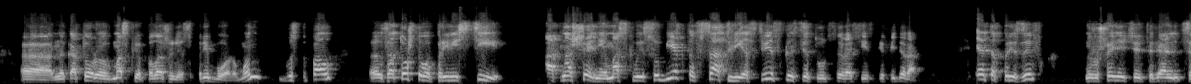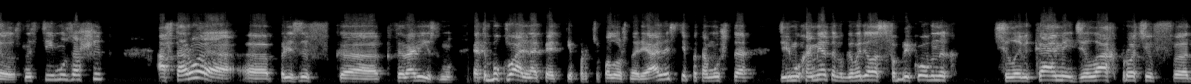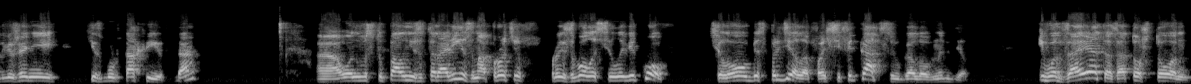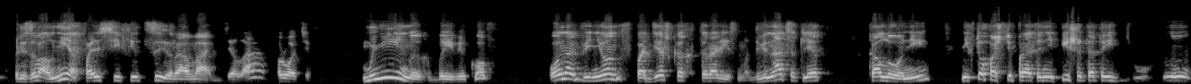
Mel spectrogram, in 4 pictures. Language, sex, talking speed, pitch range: Russian, male, 125 wpm, 165-260 Hz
